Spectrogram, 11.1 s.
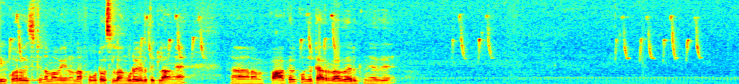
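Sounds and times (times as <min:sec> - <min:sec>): bird chirps: 0:00.0 - 0:00.8, 0:01.7 - 0:05.4, 0:06.7 - 0:08.4, 0:09.0 - 0:10.8
low background hum: 0:00.0 - 0:11.0.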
